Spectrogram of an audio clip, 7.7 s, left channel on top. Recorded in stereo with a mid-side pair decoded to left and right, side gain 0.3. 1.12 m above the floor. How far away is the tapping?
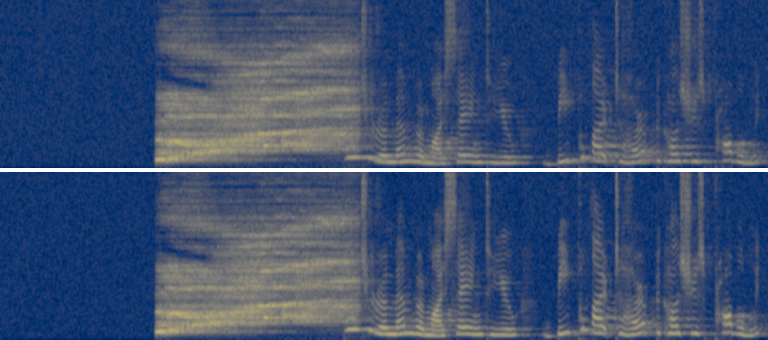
I don't hear tapping.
